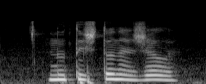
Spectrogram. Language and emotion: Russian, angry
